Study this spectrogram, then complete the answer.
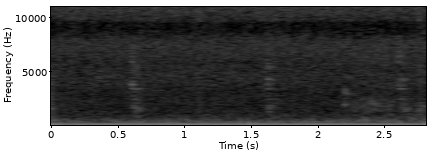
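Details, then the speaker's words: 1988/1989 Halsey ceiling fan running slightly slower than its twin and blowing a breeze, with a steady low electrical hum under faint ticking. The motor is humming and the cause is unclear. "I'm getting a breeze from this thing right now. It's actually humming."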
